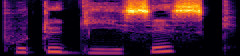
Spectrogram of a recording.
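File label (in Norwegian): "portugisisk", Norwegian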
